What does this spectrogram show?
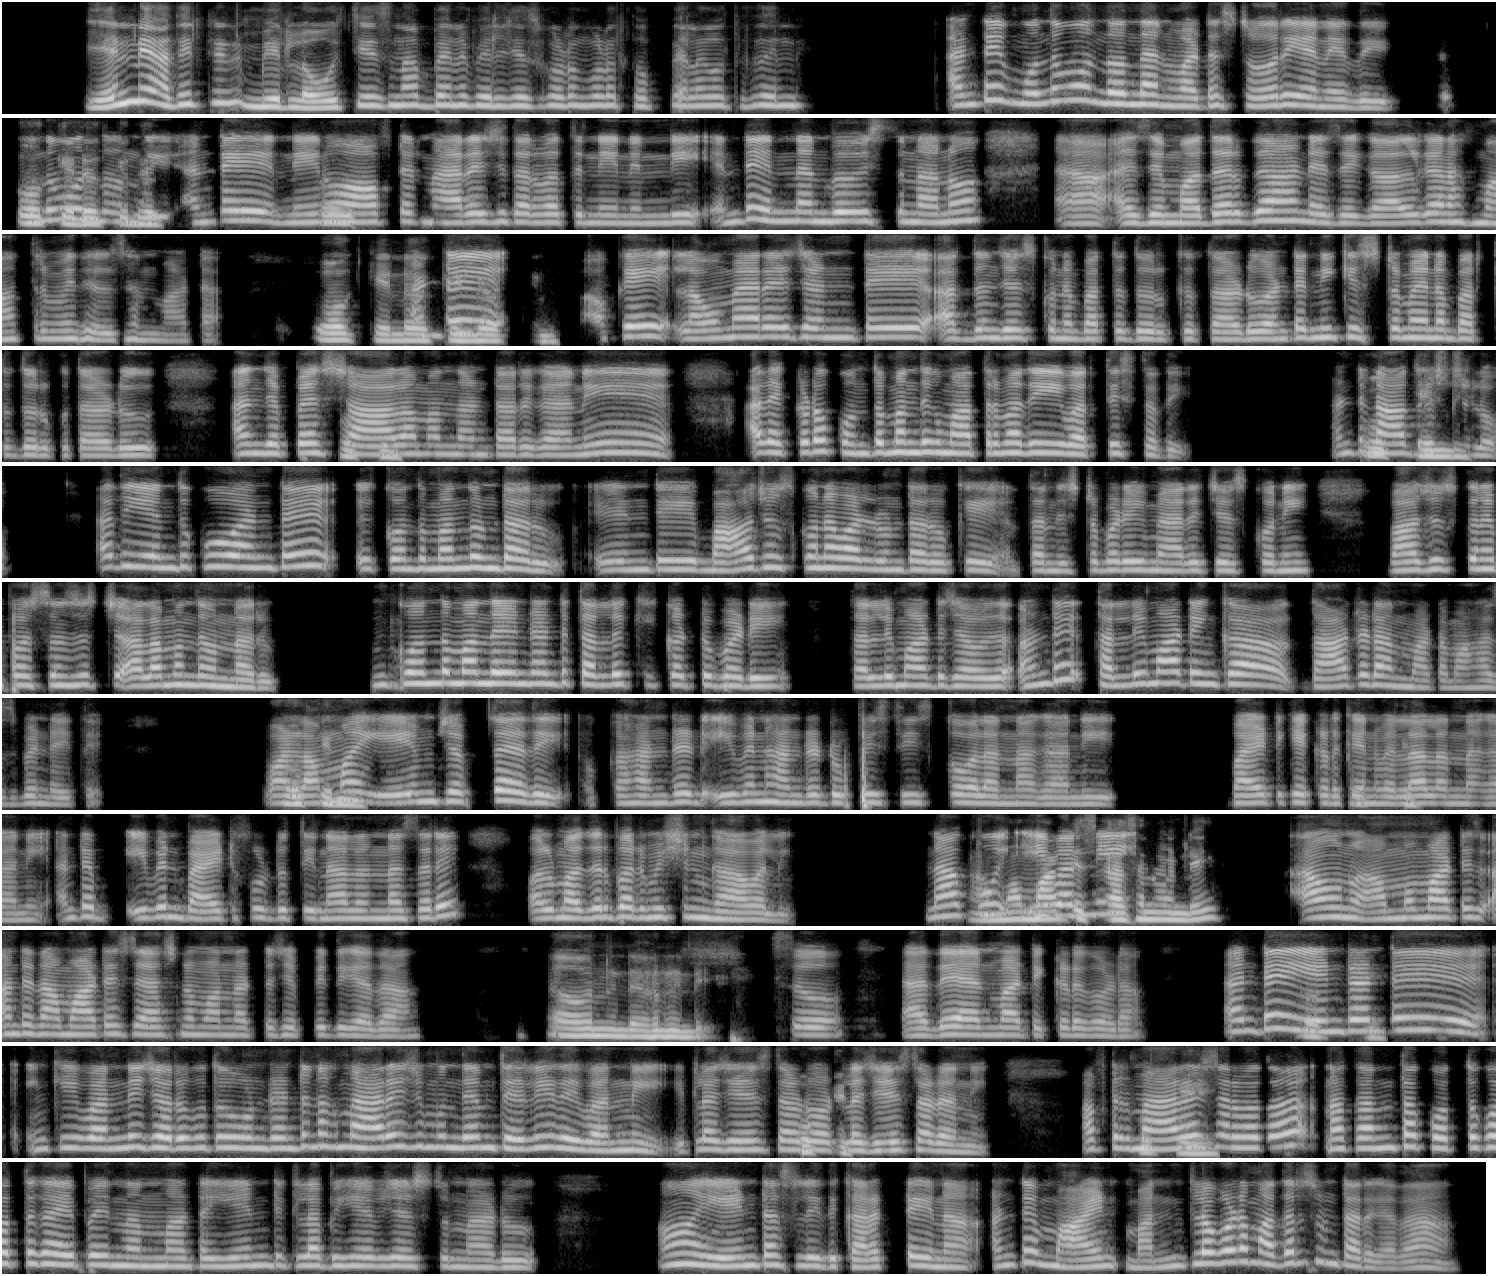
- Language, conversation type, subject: Telugu, podcast, ఒక చిన్న నిర్ణయం మీ జీవితాన్ని ఎలా మార్చిందో వివరించగలరా?
- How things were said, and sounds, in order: in English: "లవ్"; in English: "స్టోరీ"; other background noise; in English: "ఆఫ్టర్ మ్యారేజ్"; in English: "యాస్ ఎ మదర్‌గా అండ్ యాస్ ఎ గర్ల్‌గా"; in English: "లవ్ మ్యారేజ్"; in English: "మ్యారేజ్"; in English: "పర్సన్స్"; in English: "హండ్రెడ్ ఈవెన్ హండ్రెడ్ రూపీస్"; in English: "ఈవెన్"; in English: "ఫుడ్"; in English: "మదర్ పర్మిషన్"; tapping; giggle; in English: "సో"; giggle; in English: "మ్యారేజ్"; in English: "ఆఫ్టర్ మ్యారేజ్"; in English: "బిహేవ్"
